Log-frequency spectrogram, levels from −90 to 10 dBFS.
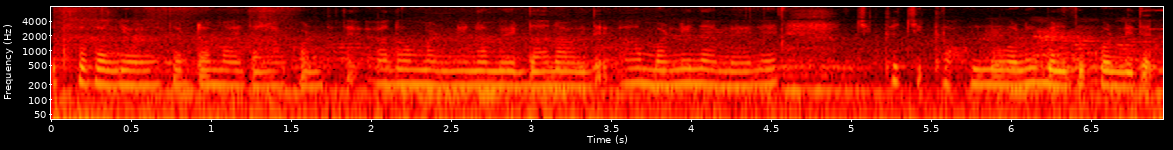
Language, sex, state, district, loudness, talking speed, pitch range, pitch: Kannada, female, Karnataka, Mysore, -37 LUFS, 120 wpm, 190-210 Hz, 195 Hz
